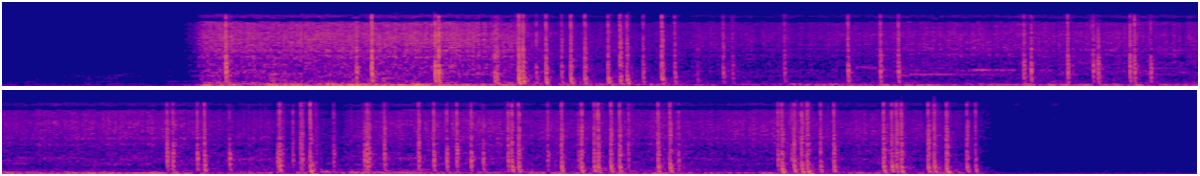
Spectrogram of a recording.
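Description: Fireworks crackle and pop in quick bursts outdoors.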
